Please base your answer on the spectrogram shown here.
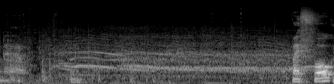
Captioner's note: soldiers cheers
